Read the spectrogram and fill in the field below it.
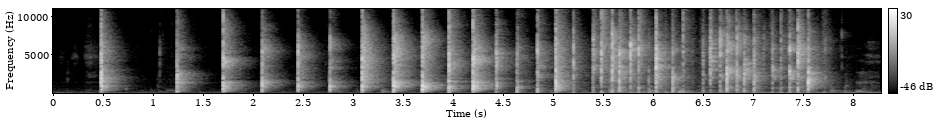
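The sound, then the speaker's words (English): Sharp hand claps begin evenly spaced, then speed up steadily until they become a fast, dense flurry of clapping. The claps are crisp and loud, with no talking. “I just started clapping real fast.”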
